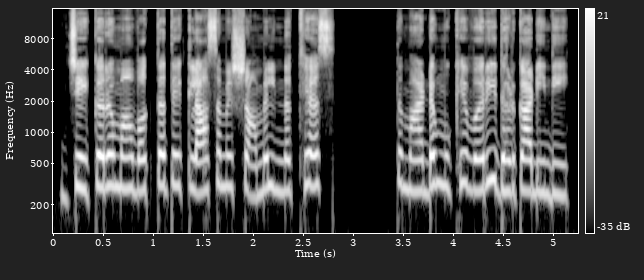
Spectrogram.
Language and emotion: Sindhi, fearful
